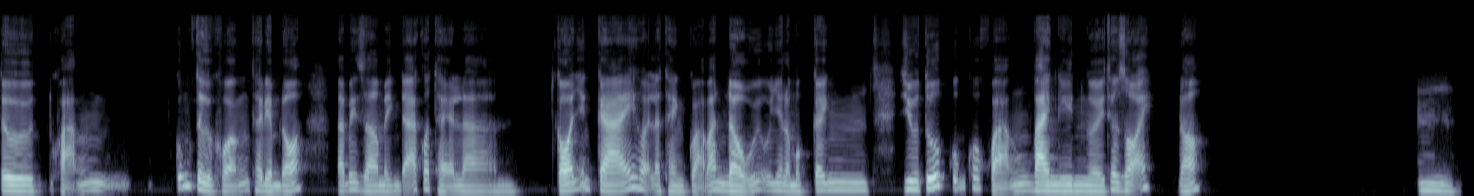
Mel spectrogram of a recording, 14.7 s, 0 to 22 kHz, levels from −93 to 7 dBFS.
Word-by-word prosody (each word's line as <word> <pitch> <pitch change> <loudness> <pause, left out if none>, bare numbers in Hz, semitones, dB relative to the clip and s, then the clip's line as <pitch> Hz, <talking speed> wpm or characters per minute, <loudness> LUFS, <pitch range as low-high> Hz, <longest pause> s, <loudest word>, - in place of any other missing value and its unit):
từ 125 -2 +5 0.2
khoảng 145 +2 -4 0.7
cũng 225 +3 -1
từ 145 -7 +3
khoảng 130 +2 -2
thời 145 -3 -3
điểm 120 -1 +1
đó, 130 +8 +2 0.3
và 135 - -1
bây 155 +2 -3
giờ 130 -3 0
mình 120 -1 -3
đã - - 0
có 175 - -3
thể 110 -8 -3
là 115 0 -4 0.6
có 135 +1 +8
những 160 - -5
cái 135 +6 +4
gọi 180 - -2
là 125 - -3
thành 120 -2 -4
quả 115 -4 -3
ban 145 -2 0
đầu, 120 -2 +4
ví - - -5
dụ - - -9
như 140 0 -3
là 130 - -1
một 120 0 -3
kênh 145 0 0 0.8
YouTube 185 +7 +5
cũng 170 - -5
có 195 -2 -4
phản 125 +7 -1
vài 135 -2 +8
nghìn 130 -1 +2
người 120 -1 +1
theo 150 +4 -1
dõi 145 +8 +1 0.3
đó. 130 +8 0 2.2
Ừm. 135 -4 -3
130 Hz, 170 wpm, -23 LUFS, 120-145 Hz, 2.2 s, có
